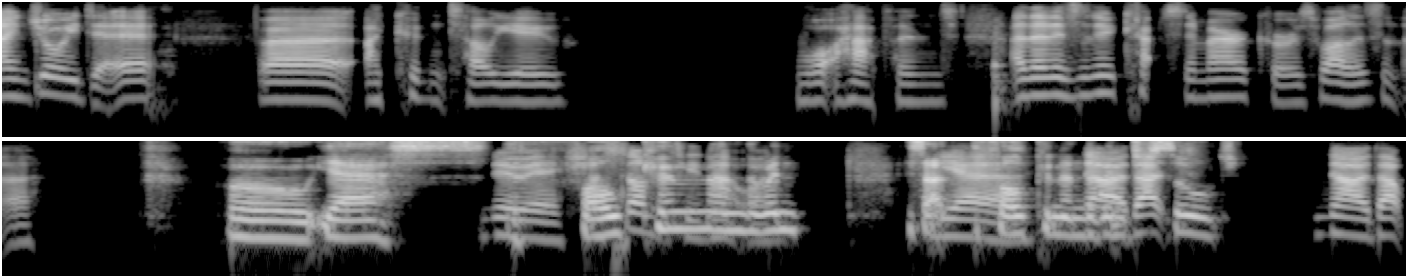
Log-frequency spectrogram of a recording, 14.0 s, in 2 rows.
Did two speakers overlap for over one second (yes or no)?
yes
